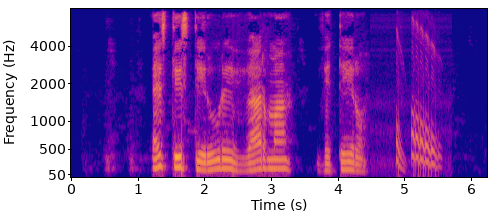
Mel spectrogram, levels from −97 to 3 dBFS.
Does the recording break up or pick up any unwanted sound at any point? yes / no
yes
